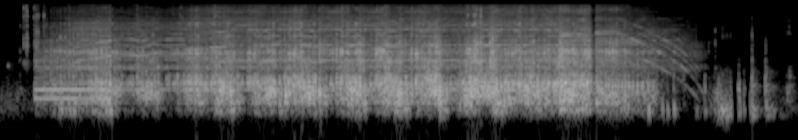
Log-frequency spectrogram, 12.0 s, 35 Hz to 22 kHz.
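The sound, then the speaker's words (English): An electric mixer beats two large eggs into creamed butter and sugar for a gluten-free jam cake batter, giving a loud, steady motor whir with a rattling edge for about ten seconds before it winds down and stops. “Now that the butter is fully mixed into the sugar, we're going to add 2 large eggs and beat those in well.”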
